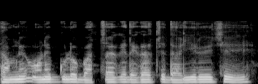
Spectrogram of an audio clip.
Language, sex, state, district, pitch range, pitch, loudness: Bengali, male, West Bengal, Alipurduar, 110-115 Hz, 115 Hz, -14 LUFS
